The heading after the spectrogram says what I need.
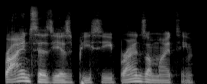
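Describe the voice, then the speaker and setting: Male co-host, slightly low voice, casual joking banter on a gaming podcast. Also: fairly quick, fairly bright tone.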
